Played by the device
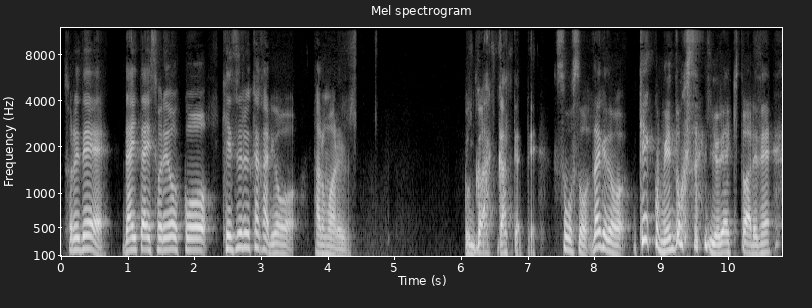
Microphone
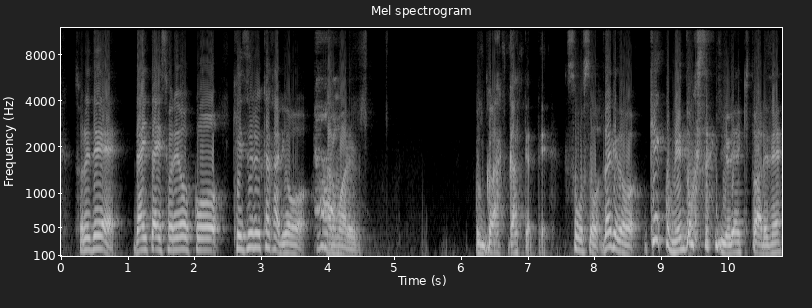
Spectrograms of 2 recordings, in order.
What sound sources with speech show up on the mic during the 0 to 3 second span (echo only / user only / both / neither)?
echo only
